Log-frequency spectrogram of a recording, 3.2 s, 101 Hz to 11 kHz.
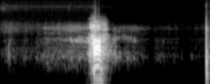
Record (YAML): exhalation_length: 3.2 s
exhalation_amplitude: 32768
exhalation_signal_mean_std_ratio: 0.19
survey_phase: beta (2021-08-13 to 2022-03-07)
age: 45-64
gender: Male
wearing_mask: 'No'
symptom_none: true
symptom_onset: 12 days
smoker_status: Never smoked
respiratory_condition_asthma: false
respiratory_condition_other: false
recruitment_source: REACT
submission_delay: 3 days
covid_test_result: Negative
covid_test_method: RT-qPCR
influenza_a_test_result: Negative
influenza_b_test_result: Negative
